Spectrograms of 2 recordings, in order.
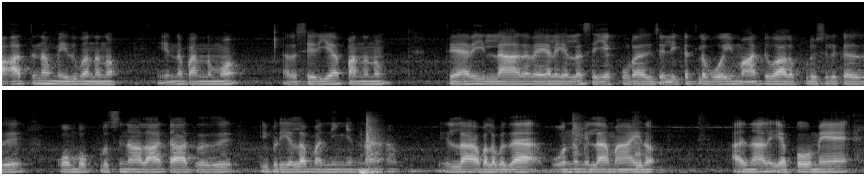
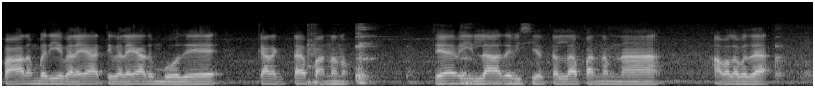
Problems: background sounds at intervals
